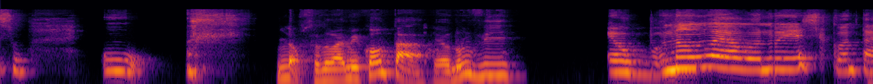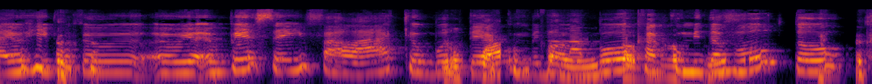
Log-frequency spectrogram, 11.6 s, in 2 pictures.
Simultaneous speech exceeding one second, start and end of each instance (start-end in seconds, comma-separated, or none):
8.7-10.7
